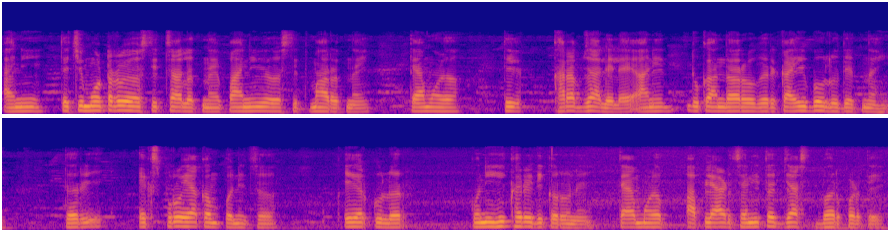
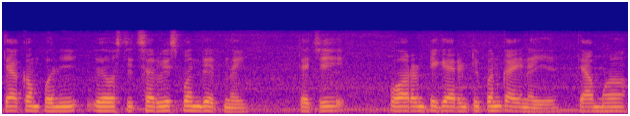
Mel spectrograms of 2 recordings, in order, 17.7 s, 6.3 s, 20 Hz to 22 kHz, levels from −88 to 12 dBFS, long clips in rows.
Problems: none marked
